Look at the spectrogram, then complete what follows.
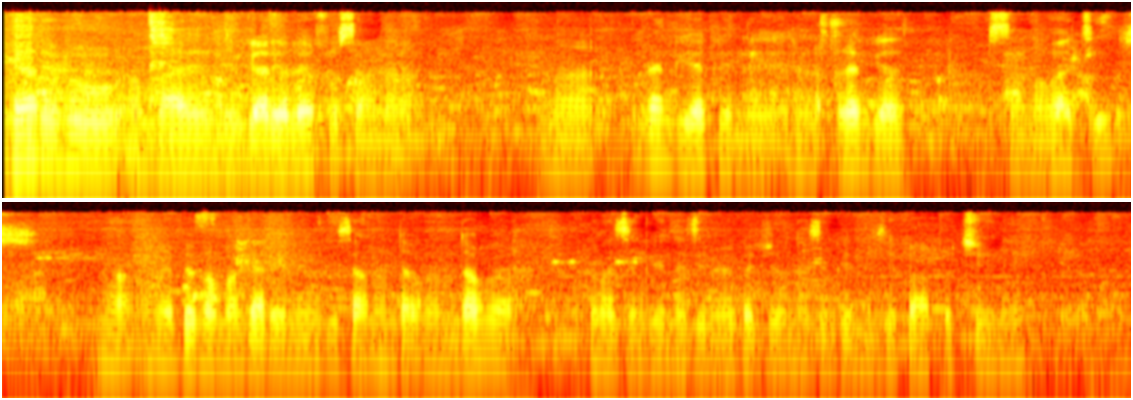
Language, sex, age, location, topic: Swahili, male, 25-35, Wajir, finance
